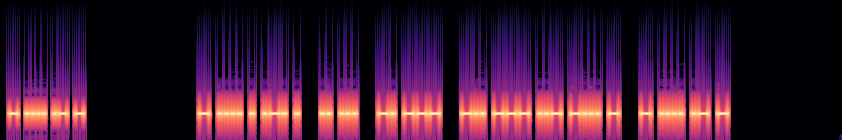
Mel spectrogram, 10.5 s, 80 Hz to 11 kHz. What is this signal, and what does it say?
Morse code, heard as a keyed tone, about 39 wpm, 700 Hz. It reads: THAT THERE IS NO DOUBT THAT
